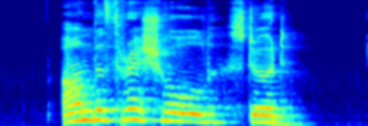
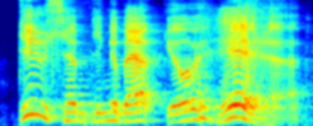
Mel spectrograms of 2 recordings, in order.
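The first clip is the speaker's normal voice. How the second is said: sharp, louder aunt snapping an order; snapped; 4 semitones higher, 10 dB louder than usual. Acted. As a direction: bite the order out at him. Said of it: "Aunt Petunia snapped".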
